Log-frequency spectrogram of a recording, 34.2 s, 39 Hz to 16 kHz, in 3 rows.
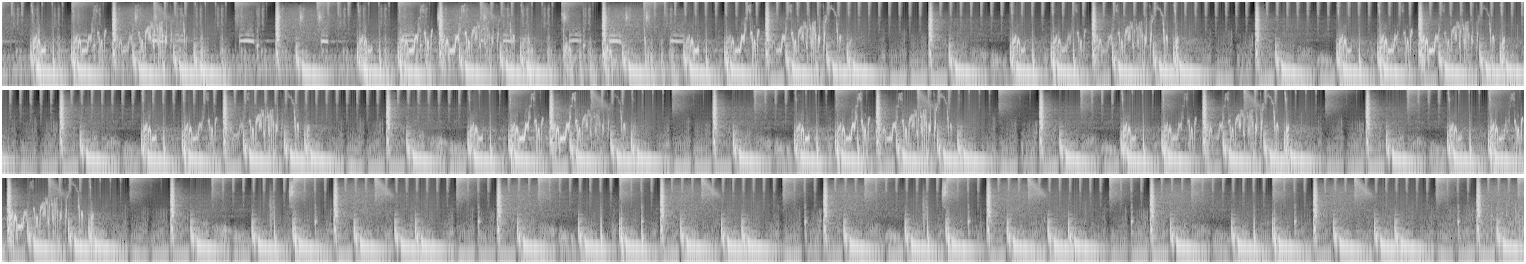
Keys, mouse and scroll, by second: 0.1 scroll up 1, 1.5 Escape, 1.9 middle click, 2.2 scroll up 1, 5.2 click, 10.1 Escape, 12.4-13.1 scroll up 1, 13.1-13.6 scroll down 1, 15.5 l, 15.6-16.1 scroll down 1, 16.1 x, 16.6 click, 17.7 Escape, 18.1 click, 18.3-20.7 typing, 19.5 click, 19.7-20.1 scroll up 1, 20.7 Return, 20.8 scroll up 1, 21.5 Escape, 22.2 Escape, 22.5 click, 26.1 middle click, 26.8 scroll down 1, 27.9 click, 30.5 Escape, 32.4 scroll, 33.8 l.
